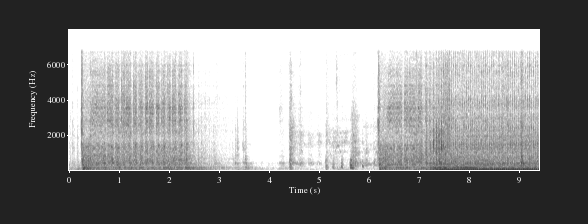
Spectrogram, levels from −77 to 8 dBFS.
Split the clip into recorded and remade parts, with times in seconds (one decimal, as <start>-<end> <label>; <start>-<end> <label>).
0.0-0.8 recorded; 0.8-3.7 remade; 3.7-4.2 recorded; 4.2-5.2 remade; 5.2-9.4 recorded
